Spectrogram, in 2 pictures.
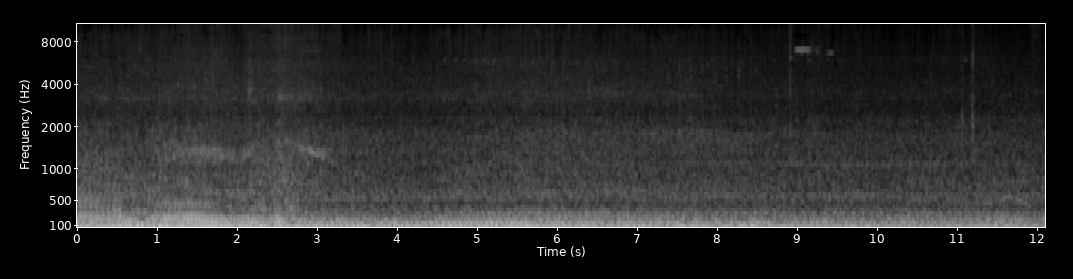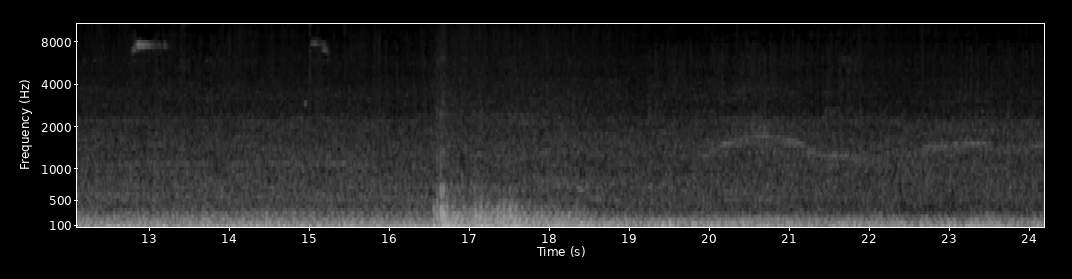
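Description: Several Indian V-twin touring motorcycles running as the group rides off one after another, the engine sound loudest at the start and fading a little over time. A brief louder burst comes about two-thirds of the way through.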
